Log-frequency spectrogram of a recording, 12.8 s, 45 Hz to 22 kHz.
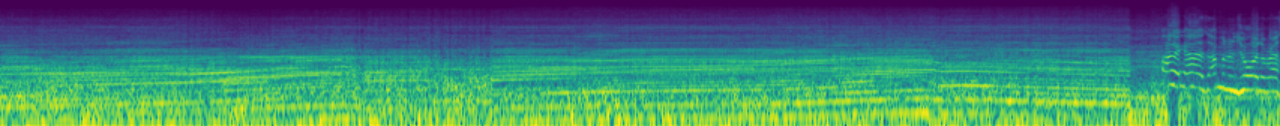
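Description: A Ducati Panigale 959 motorcycle is ridden downtown at night. The engine hums steadily and shifts pitch as it speeds up and eases off, mostly under continuous talking, with a rising rev near the end.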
